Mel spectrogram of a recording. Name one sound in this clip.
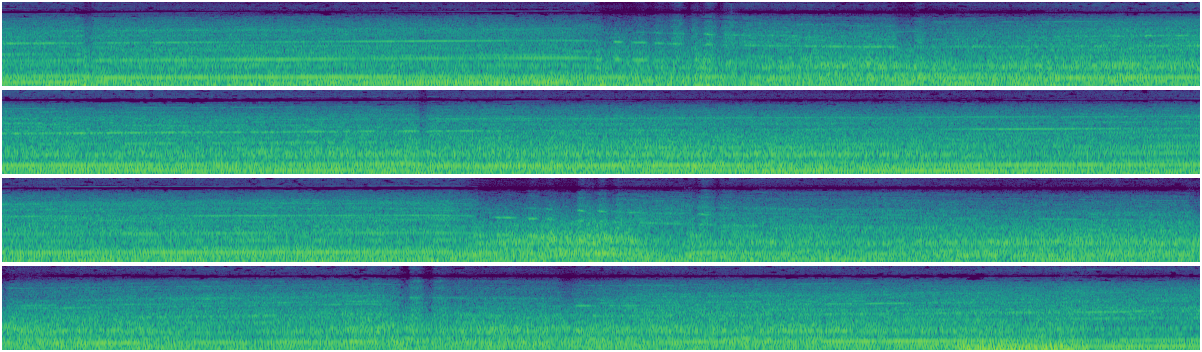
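A racing car engine roars at high revs, rising through the gears and dropping sharply as it shifts down.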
